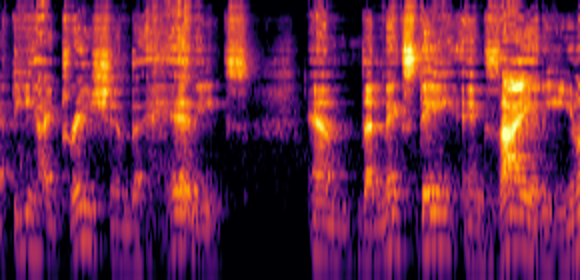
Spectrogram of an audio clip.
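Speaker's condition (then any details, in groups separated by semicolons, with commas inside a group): No condition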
